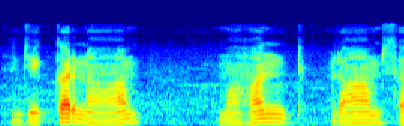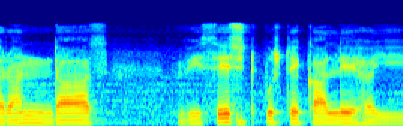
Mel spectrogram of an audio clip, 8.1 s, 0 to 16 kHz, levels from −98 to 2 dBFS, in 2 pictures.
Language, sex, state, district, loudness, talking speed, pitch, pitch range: Maithili, male, Bihar, Samastipur, -25 LUFS, 75 wpm, 100 Hz, 100-115 Hz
